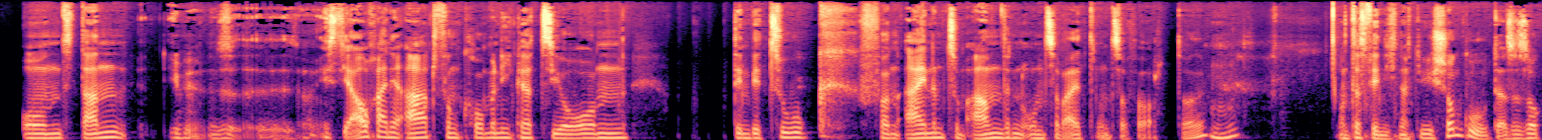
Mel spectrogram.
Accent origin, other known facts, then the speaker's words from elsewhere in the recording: Switzerland; als Schweizer hat man immer den Eindruck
